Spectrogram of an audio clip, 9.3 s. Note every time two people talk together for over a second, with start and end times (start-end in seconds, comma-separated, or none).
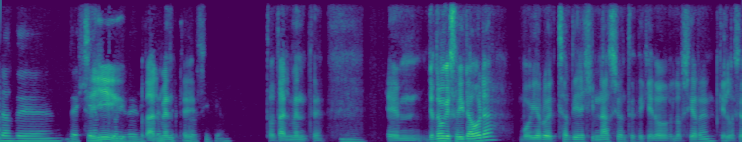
1.0-2.5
